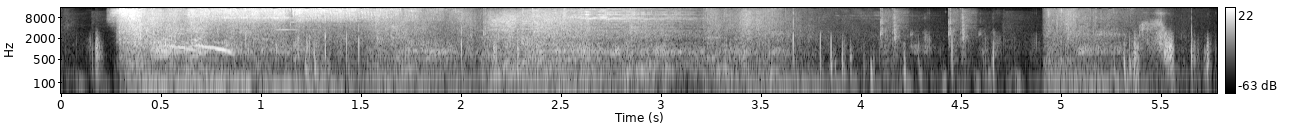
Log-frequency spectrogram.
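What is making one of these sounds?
Game spell effects whoosh and blast in rapid bursts.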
